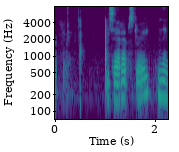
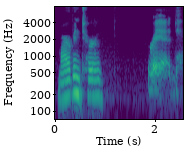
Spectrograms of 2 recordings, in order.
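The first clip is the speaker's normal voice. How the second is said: plain reading voice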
